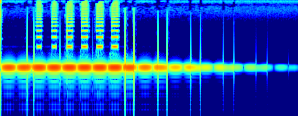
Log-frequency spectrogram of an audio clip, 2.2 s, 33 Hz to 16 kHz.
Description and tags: Satellite Signal 01
Satellite Signal.
If you enjoyed the sound, please STAR, COMMENT, SPREAD THE WORD!🗣 It really helps!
